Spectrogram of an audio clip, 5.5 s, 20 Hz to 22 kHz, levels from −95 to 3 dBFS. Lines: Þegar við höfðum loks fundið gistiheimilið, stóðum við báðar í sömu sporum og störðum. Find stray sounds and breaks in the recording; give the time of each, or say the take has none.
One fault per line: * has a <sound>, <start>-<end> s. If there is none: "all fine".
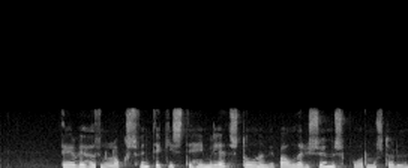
* has a dropout, 1.3-1.3 s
